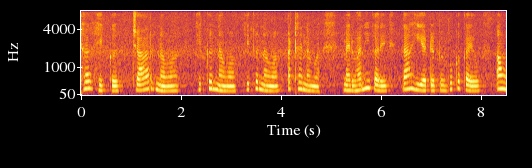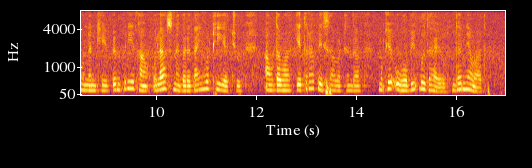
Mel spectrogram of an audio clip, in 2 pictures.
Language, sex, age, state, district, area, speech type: Sindhi, female, 30-45, Maharashtra, Thane, urban, spontaneous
